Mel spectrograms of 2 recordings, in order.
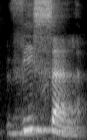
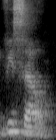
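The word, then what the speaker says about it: Wiesel: author's name his name is Ellie then you pronounce this V said very strange having name and leave yourself male ok it's actually short for eleazar eleazar eleazar but he goes by Ellie okay Ellie V cell is his name he was 15 years old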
